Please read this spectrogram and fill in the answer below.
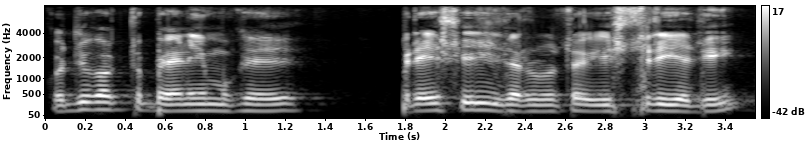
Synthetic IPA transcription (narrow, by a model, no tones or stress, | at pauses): kʊd͡ʑʱʊʋɐk̚t̪pɐɦɽ̃imũːkʰe | pɾeːsid͡ʑiːzɐɾuːɾət̪ɪst̪ɾiːəd͡ʑiː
